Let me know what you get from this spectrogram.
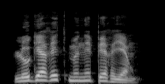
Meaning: natural logarithm, Napierian logarithm
- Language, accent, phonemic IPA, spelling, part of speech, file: French, France, /lɔ.ɡa.ʁit.mə ne.pe.ʁjɛ̃/, logarithme népérien, noun, LL-Q150 (fra)-logarithme népérien.wav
